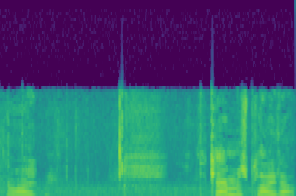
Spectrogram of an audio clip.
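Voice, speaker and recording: A man is shouting. His voice comes through at full force. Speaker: carp angler vlogger. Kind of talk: casual vlog. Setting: outdoors by a lake. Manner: loud, shouting over storm; excited, rapid.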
